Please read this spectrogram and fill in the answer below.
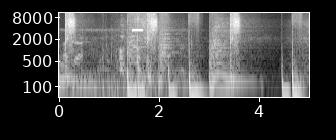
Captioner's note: whistle blows, grunts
